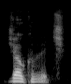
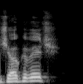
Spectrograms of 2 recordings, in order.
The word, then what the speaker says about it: Djokovic: Djokovic. – Is it Djokovic? You're right. All right. – Bro, I'm cultured. – All right. I'm just making sure. I thought it was Djokovic.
